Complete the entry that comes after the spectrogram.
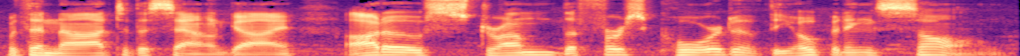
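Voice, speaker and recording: A man narrating an audio drama with expressive, steady storytelling. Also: medium pitch, unhurried. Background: guitar music.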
